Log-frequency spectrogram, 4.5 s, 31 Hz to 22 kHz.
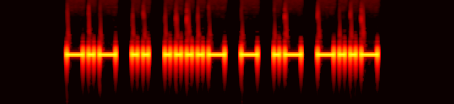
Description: Morse code, heard as a keyed tone, about 22 wpm, 700 Hz. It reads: KI4TAX
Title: USA Call Signs - 6 Characters - Repeated 3x - 22wpm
